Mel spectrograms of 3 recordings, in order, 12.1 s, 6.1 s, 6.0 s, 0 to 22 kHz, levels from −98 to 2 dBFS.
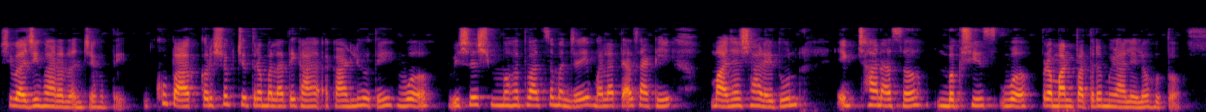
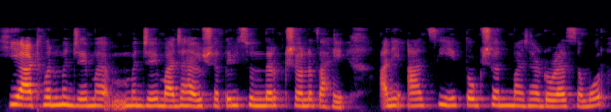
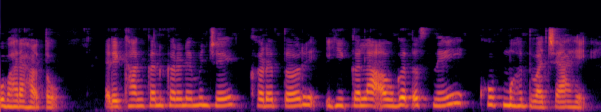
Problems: none marked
